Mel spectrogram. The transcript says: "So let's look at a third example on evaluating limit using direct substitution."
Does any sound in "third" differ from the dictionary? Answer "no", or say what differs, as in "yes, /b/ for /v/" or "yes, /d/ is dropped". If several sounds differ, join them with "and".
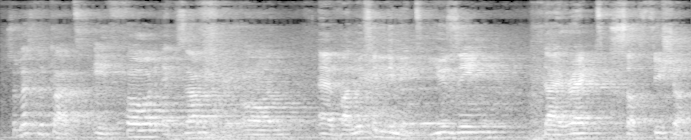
yes, /f/ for /θ/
